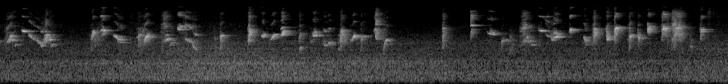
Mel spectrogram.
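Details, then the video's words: Singing African goldfinch used as a training song for birds, delivering rapid bright tweets and buzzy high twitters in uneven bursts, a short lull near the middle before the varied chatter resumes. "African goldfinch bird singing"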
